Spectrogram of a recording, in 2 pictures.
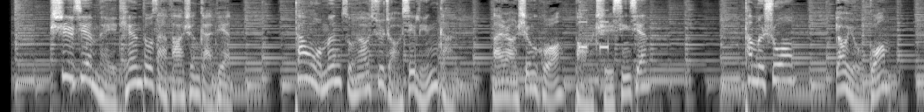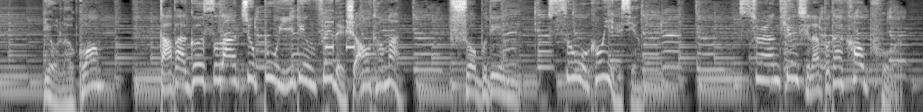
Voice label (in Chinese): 男 广告 活力; 好物的答案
